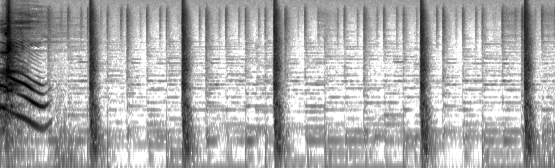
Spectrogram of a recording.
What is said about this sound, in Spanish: ¡Hala! ¡Nos ha explotado algunos globos!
